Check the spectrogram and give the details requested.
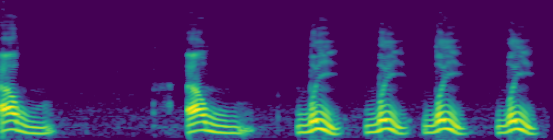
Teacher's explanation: makhrajnya itu ada di sisi lidah bertemu dengan geraham atas do dan hurufnya itu tidak ada angin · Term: huruf DD Dod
